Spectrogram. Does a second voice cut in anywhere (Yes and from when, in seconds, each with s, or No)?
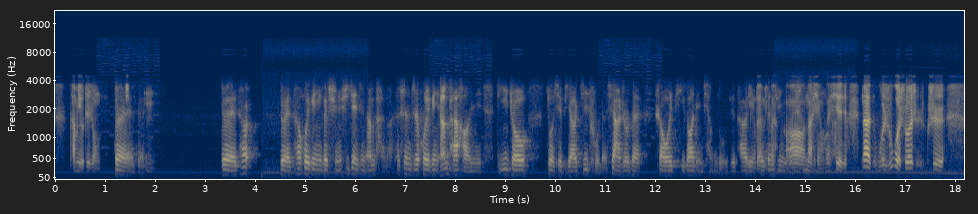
Yes, from 13.8 s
